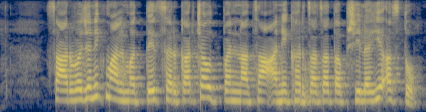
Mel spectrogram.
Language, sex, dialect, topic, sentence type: Marathi, female, Standard Marathi, banking, statement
